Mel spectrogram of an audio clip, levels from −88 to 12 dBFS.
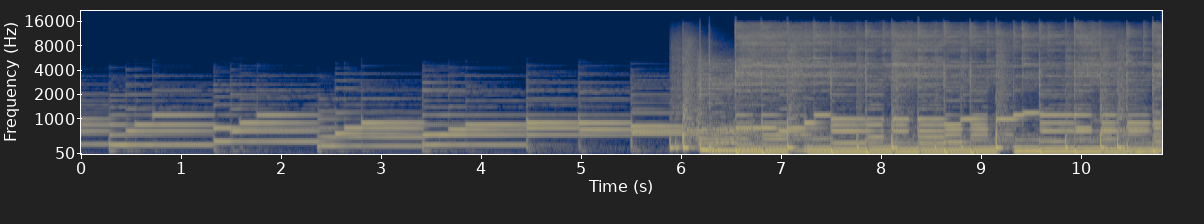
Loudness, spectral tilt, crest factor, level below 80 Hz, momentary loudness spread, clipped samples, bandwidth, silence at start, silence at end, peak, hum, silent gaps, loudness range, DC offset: -21 LUFS; -5 dB/octave; 16 dB; -30 dBFS; 9 LU; under 0.1%; 16.5 kHz; 0 s; 0 s; -4 dBFS; none; none; 7 LU; under 0.1%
